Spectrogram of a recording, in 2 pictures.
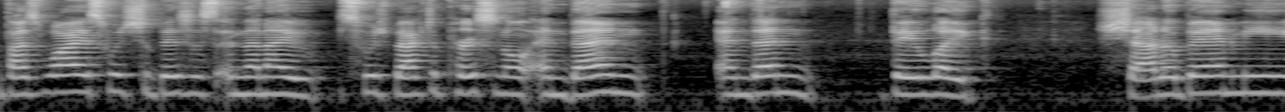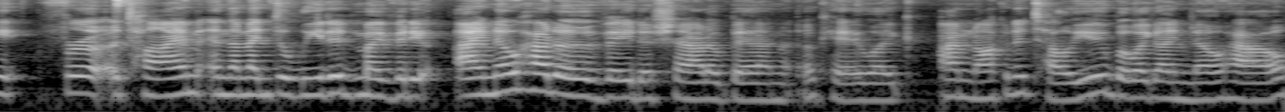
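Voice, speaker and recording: The pace is fairly quick. Intonation stays fairly even. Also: woman, fairly high pitch for a woman. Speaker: streamer and video creator. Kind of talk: casual chat. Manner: says 'like' between every word.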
